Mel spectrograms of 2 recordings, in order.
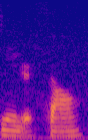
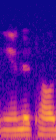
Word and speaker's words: Neanderthal: thought did this research I thought it was pronounced Neanderthal but of course it's pronounced neander Wikipedia says that neander tal DNA is only different from Modern human DNA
